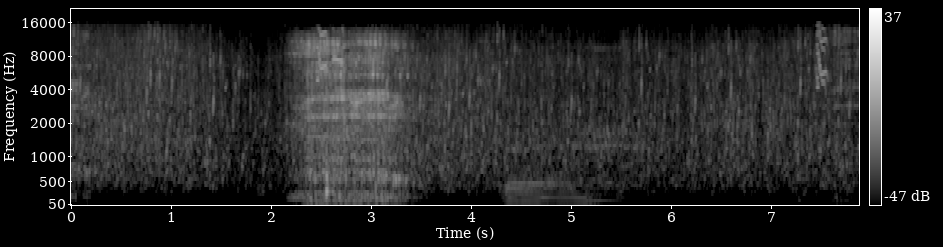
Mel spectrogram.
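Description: Water flows and splashes nearby.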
